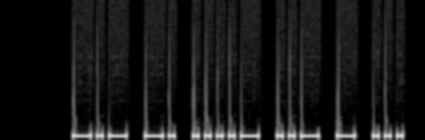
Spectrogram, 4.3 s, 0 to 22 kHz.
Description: Morse code, heard as a keyed tone, about 20 wpm, 700 Hz. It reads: KN4UTS
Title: USA Call Signs - 6 Characters - Repeated 3x - 20wpm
